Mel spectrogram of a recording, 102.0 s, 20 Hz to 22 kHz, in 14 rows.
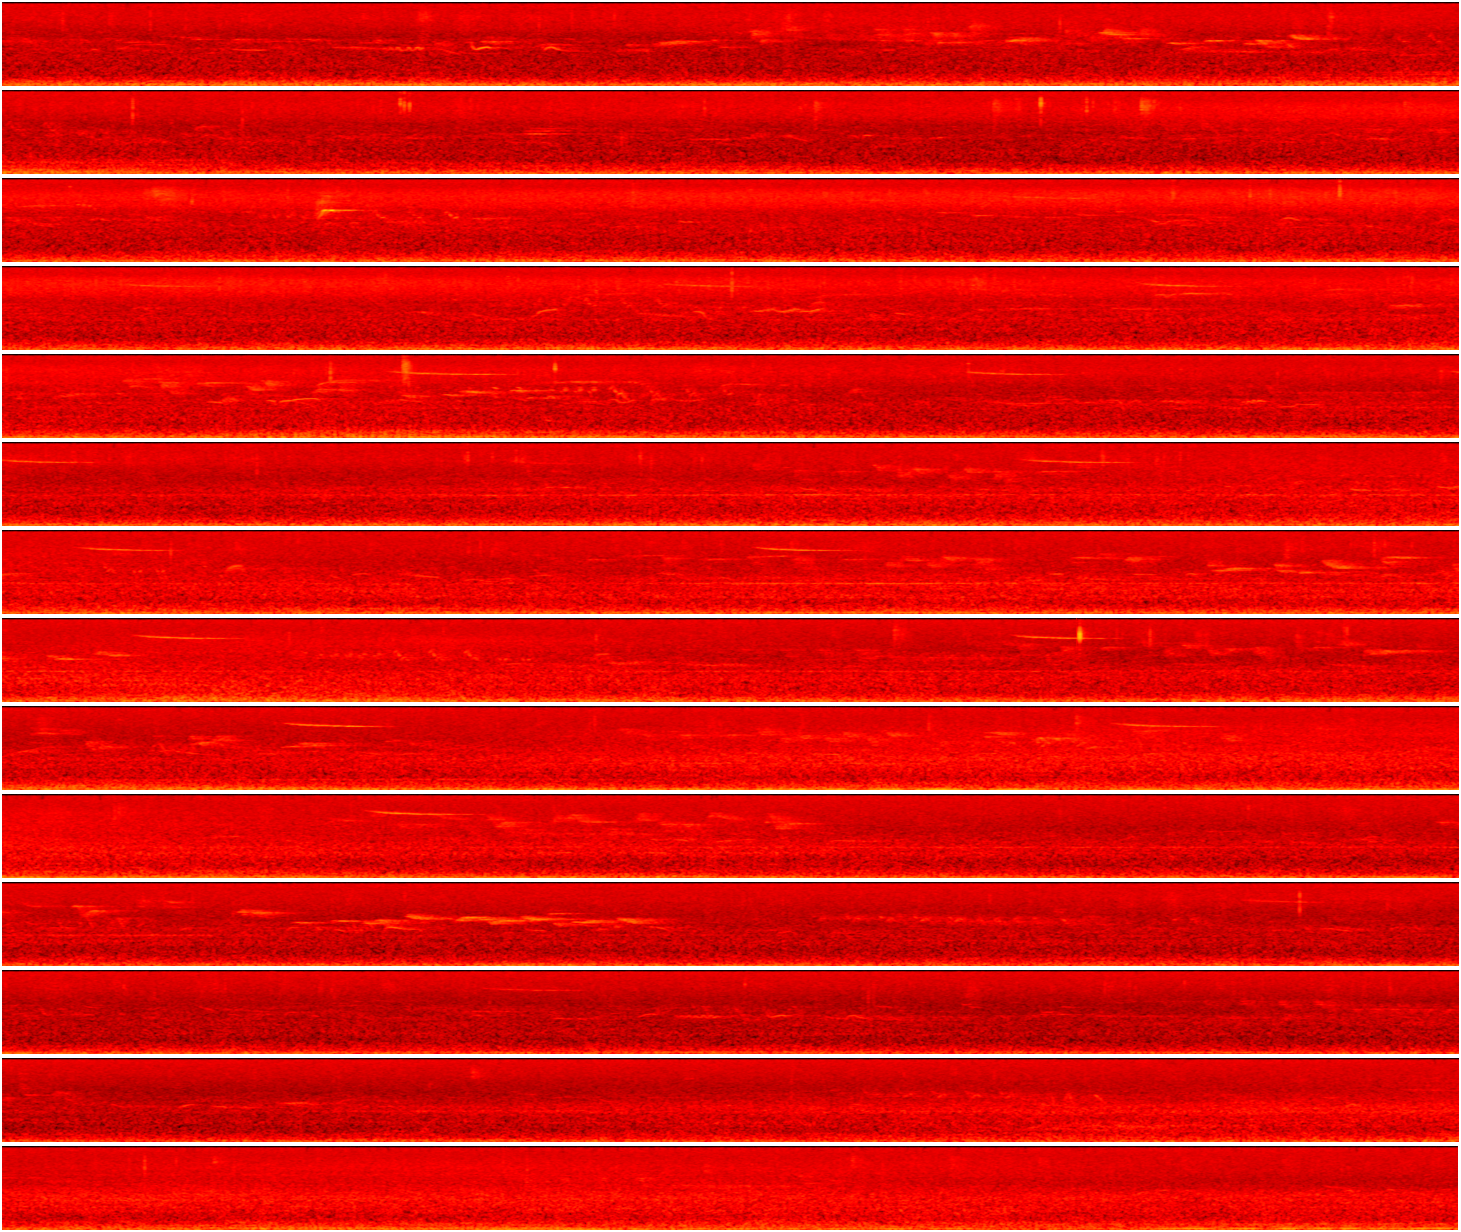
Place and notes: long grass rustling in the wind, birds, sound of cars and motorcycles from the nearby road
the city, the country & me: may 8, 2011
Germany, 8 May 2011, 10:35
